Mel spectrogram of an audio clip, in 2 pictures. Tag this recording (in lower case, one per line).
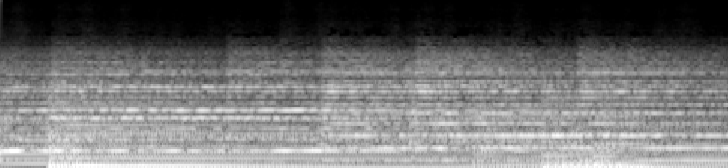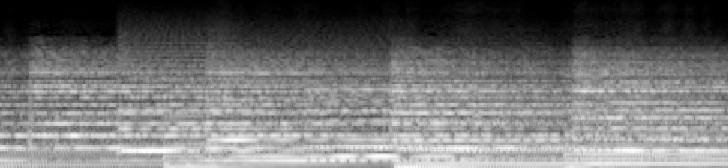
music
